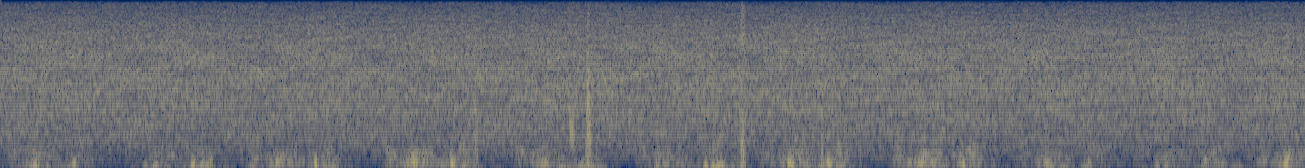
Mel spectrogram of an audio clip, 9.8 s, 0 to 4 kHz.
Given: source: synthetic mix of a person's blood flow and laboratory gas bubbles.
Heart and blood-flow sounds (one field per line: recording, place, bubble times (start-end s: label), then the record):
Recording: Doppler ultrasound of blood flow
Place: precordium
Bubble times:
4.24-4.35 s: bubbles
From the record:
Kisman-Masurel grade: 113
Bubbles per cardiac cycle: 1 to 2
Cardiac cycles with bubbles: 1 to 10%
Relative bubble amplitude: loud (0.450 to 0.775)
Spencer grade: 1 (occasional bubble signal discernible with the cardiac motion signal, with majority of cardiac periods free of bubbles)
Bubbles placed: anywhere in the cardiac cycle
